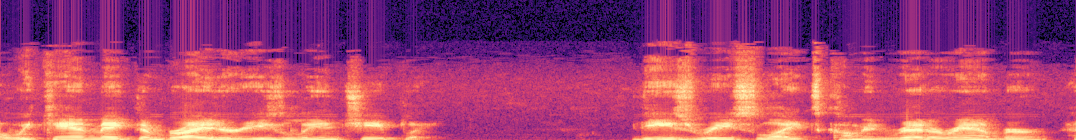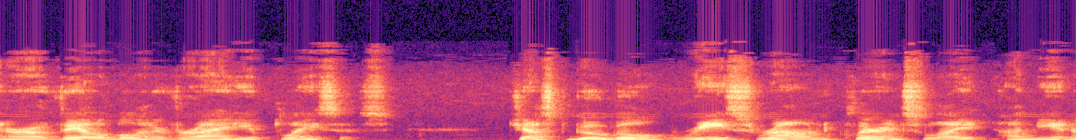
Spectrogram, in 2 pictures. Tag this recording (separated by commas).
Speech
